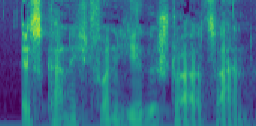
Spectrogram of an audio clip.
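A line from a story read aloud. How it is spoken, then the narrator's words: Plain. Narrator (German): sagte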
